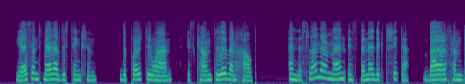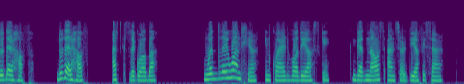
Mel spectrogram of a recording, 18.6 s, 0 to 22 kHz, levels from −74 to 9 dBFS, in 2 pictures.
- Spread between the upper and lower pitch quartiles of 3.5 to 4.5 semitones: No, average, 2.8 semitones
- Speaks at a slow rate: Yes, slow, 115 wpm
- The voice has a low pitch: No, high, 225 Hz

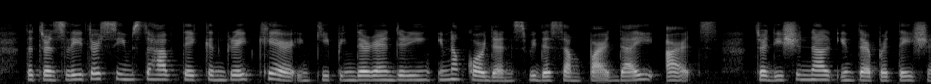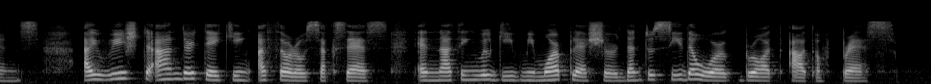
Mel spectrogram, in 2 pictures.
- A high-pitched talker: Yes, high, 205 Hz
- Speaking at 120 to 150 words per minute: Yes, average, 145 wpm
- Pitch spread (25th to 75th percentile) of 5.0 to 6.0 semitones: No, average, 2.9 semitones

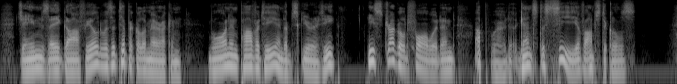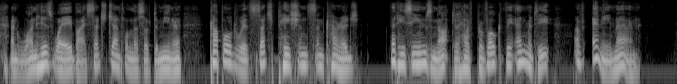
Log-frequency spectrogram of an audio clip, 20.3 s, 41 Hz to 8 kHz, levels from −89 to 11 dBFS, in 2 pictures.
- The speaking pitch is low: Yes, low, 110 Hz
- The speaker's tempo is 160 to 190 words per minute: No, average, 150 wpm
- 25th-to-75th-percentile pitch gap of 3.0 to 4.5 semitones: No, wide, 5.6 semitones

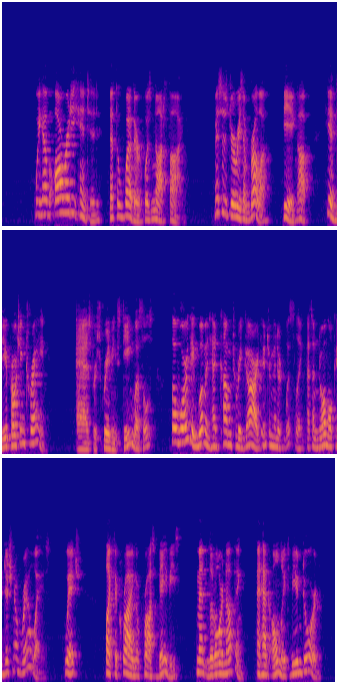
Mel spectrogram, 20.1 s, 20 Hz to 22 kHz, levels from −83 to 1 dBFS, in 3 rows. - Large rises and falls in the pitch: Yes, wide, 6.5 semitones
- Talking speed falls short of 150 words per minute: No, average, 165 wpm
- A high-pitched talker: No, medium, 180 Hz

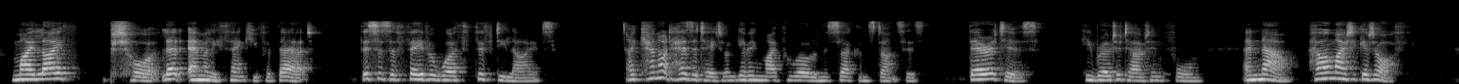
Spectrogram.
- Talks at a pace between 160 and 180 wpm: Yes, average, 175 wpm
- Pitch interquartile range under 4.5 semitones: No, average, 4.9 semitones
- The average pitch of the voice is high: Yes, high, 200 Hz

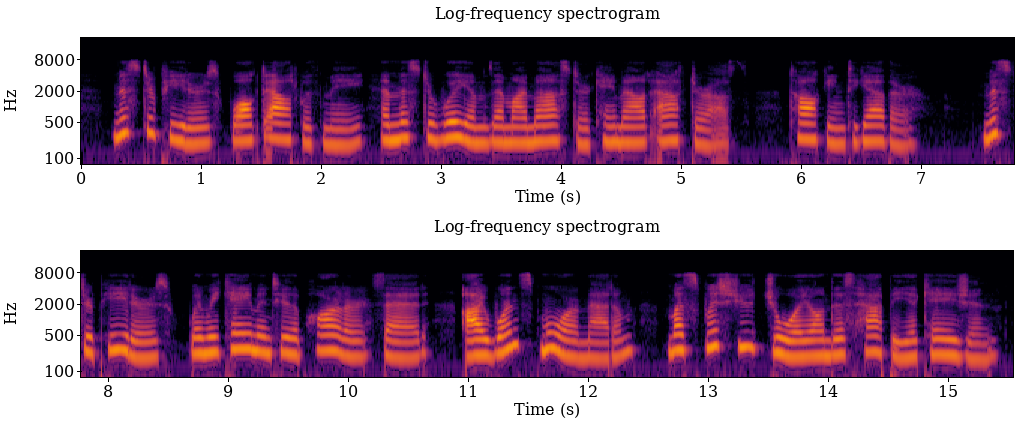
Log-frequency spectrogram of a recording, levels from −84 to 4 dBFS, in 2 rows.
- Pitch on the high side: Yes, high, 215 Hz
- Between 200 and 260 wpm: No, average, 150 wpm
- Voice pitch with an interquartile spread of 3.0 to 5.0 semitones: Yes, average, 3.5 semitones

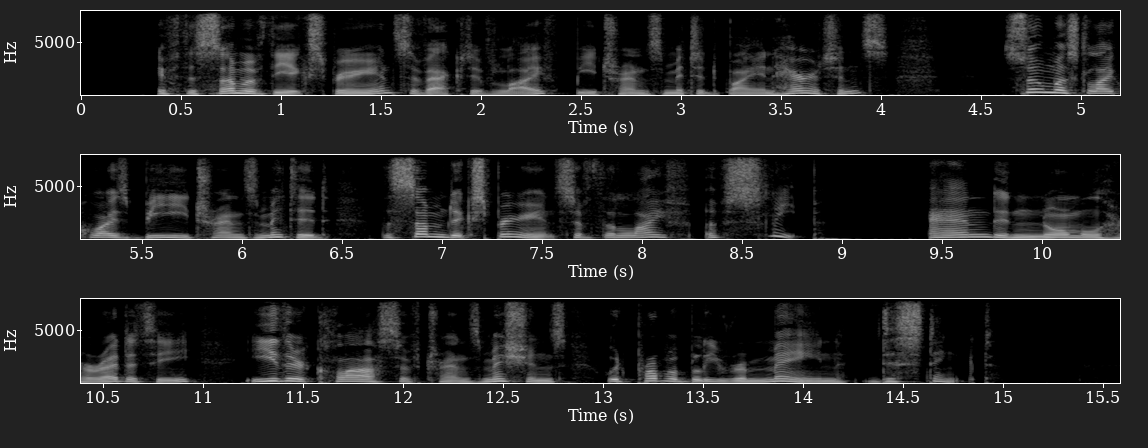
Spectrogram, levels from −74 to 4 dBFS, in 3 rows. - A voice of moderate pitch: Yes, medium, 160 Hz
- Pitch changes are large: Yes, wide, 6.0 semitones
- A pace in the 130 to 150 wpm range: Yes, average, 145 wpm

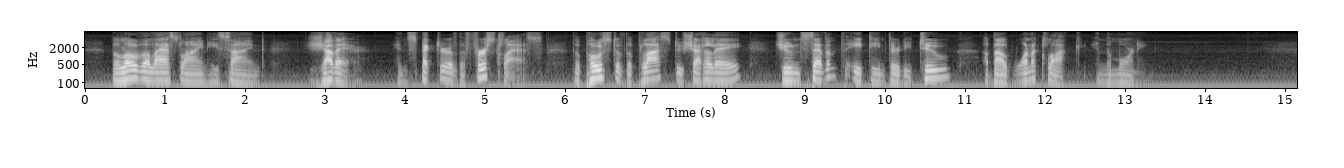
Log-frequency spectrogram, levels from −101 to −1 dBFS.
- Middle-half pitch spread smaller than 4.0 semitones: No, average, 4.4 semitones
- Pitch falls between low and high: No, low, 115 Hz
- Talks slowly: Yes, slow, 110 wpm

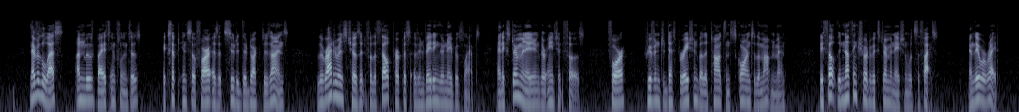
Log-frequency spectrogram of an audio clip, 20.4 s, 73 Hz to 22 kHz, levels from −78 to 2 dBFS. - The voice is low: Yes, low, 120 Hz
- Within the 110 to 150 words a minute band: No, average, 175 wpm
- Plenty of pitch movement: No, average, 3.2 semitones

